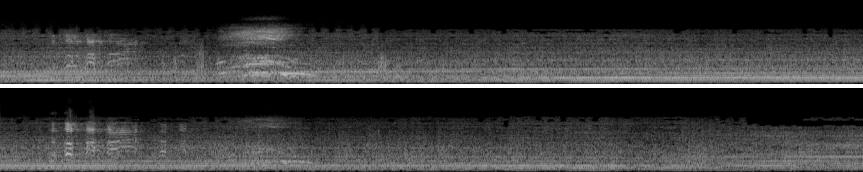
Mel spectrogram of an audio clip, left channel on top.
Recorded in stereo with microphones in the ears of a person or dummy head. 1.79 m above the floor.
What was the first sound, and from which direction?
Laughter, 60° right (ahead or behind).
